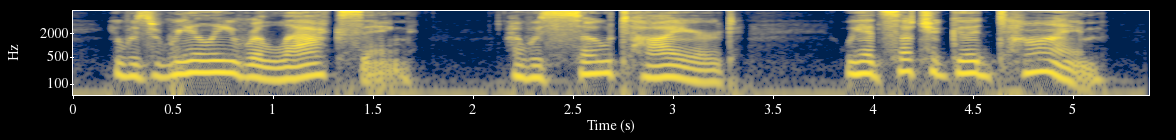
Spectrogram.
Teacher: Putting stress on words like really and so and such adds emotion to your English.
